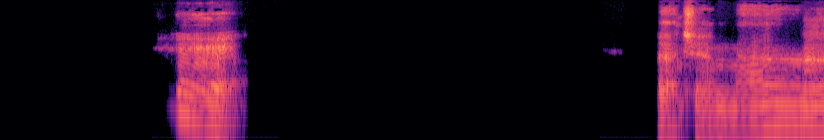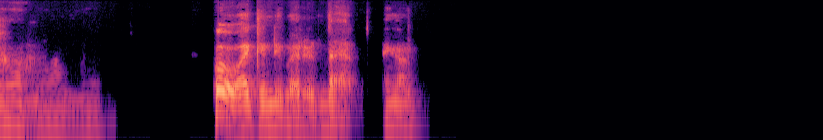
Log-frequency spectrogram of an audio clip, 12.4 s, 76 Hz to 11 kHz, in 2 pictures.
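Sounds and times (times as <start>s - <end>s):
person yawning loudly: 1.3s - 1.8s
speech: 1.3s - 1.9s, 4.9s - 7.1s, 7.8s - 9.4s.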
